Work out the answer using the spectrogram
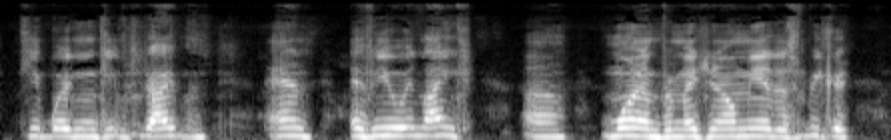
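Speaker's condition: Cerebral palsy

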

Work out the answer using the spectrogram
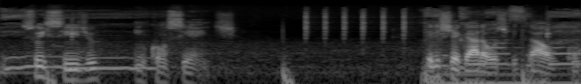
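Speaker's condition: No condition

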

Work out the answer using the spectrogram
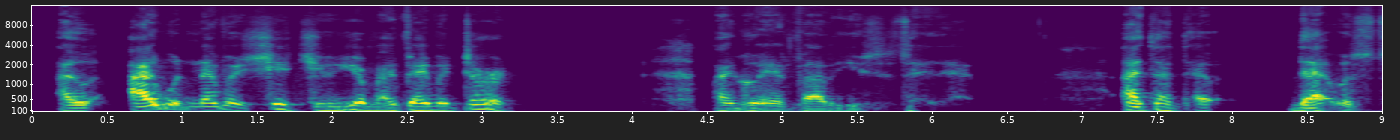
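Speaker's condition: Chronic voice problem; stiff voice box

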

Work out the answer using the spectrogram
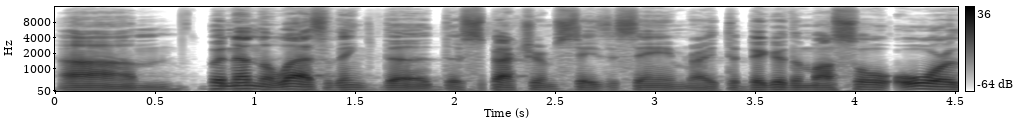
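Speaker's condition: No condition

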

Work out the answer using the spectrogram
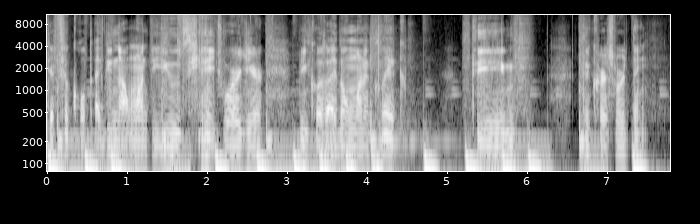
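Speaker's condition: Cerebral palsy; codeine shots after surgery

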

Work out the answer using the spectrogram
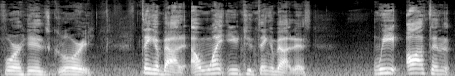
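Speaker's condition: Cerebral palsy

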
